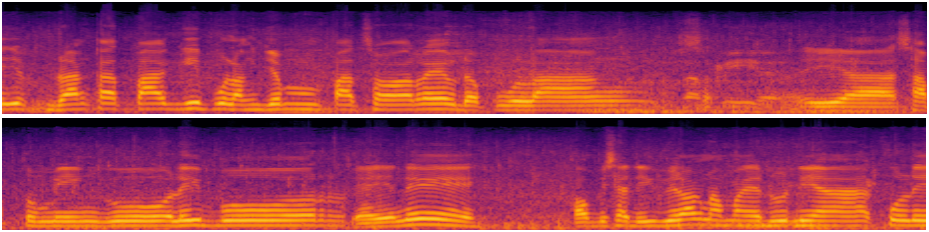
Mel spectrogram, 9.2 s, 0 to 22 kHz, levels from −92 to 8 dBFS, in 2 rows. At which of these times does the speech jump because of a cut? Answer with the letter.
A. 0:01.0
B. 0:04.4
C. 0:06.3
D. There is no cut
C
